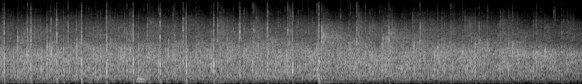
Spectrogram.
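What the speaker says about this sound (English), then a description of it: "I would encourage you all to clap with us as well" Audience at a 2021 CNM program event applauding to welcome a guest, steady dense clapping from a large crowd, loud and continuous throughout with no pauses.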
